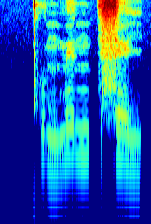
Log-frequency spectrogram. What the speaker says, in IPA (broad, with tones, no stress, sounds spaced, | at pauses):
kʷʰ ɐ˨˩ ŋ m ɪ˧ ŋ | s e˨˩ j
